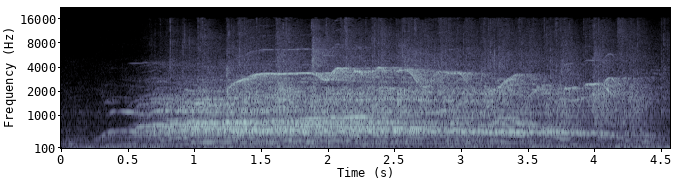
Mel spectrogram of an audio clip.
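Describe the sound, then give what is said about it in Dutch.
A live audience at the Zomerparkfeest, a hall full of people each making a noise of their choice, erupts in cheering, whooping and applause, swelling quickly and holding loud and sustained for several seconds, with high-pitched shouts and whistles rising above the crowd roar. “Maar als het publiek allemaal eventjes een, een geluid maakt naar keuze.”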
